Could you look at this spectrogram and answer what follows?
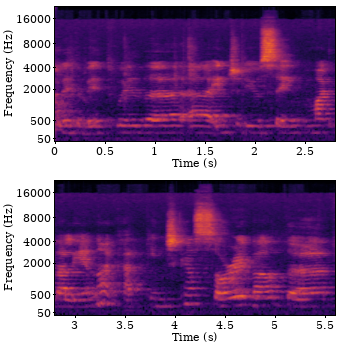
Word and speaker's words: Karpińska: And I will start a little bit with introducing Magdalena Karpińska. Sorry about the pronunciation.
